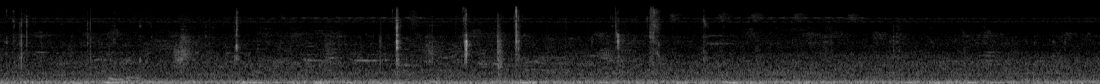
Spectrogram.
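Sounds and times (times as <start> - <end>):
person chewing: 0.0 - 2.6, 3.8 - 5.3, 6.1 - 7.2.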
